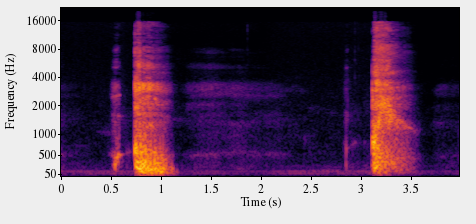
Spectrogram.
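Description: Two forceful sneezes, each preceded by a quick catching inhale, a few seconds apart: repeated sneezing.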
